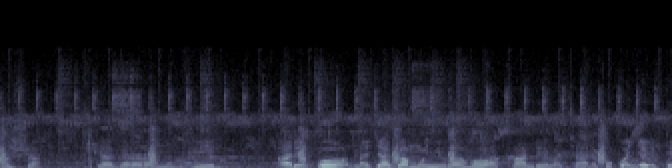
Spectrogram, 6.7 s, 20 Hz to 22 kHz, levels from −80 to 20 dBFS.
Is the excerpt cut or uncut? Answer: cut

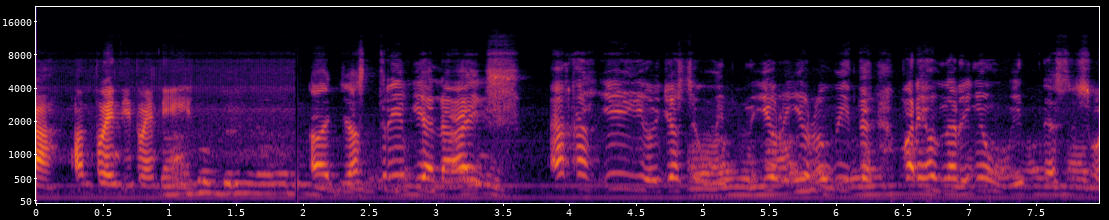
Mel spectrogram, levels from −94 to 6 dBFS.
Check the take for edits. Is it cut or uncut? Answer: cut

